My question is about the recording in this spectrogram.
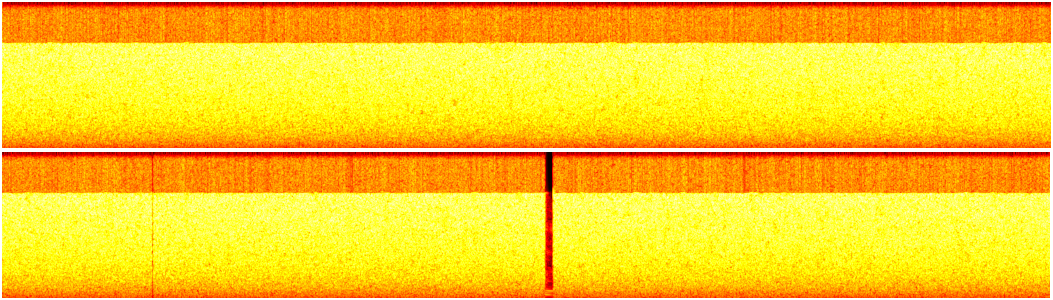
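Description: Loud, steady static hiss like white noise, standing in for the programme sound as a signal or recording fault. There is one brief dip about eight seconds in.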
